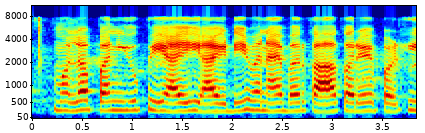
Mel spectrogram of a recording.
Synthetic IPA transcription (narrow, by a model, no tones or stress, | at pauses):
mʊləpənjuːpiaːiaːiɖiʋɐnaːebəɾkaːkəɾepəɽ̤i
